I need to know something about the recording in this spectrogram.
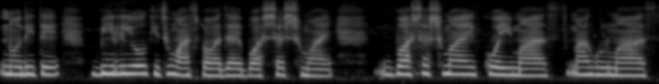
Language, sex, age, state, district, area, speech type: Bengali, female, 18-30, West Bengal, Birbhum, urban, spontaneous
